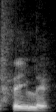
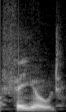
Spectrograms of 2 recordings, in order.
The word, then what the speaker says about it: failed: Então ele vem apenas como um som de D, não tem som de E, né? Então o que eu vou pensar aqui? O que eu não vou fazer? Querer pronunciar esse E grudado no L, fazer faile. Eu vou pular do L pro D, ó.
